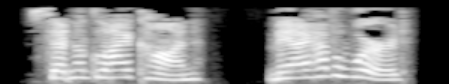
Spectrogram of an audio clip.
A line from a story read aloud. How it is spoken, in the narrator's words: I shout up the stairs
